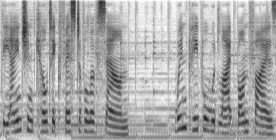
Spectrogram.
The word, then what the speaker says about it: Samhain: Halloween's origins date back to the ancient Celtic festival of Samhain, pronounced Samhain. Samhain, pronounced Samhain.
